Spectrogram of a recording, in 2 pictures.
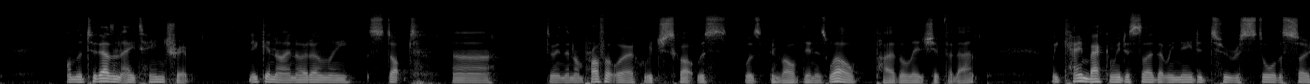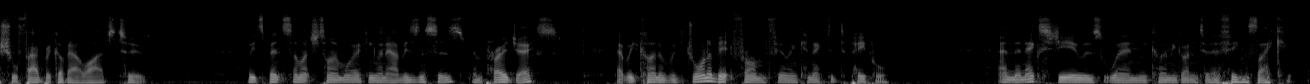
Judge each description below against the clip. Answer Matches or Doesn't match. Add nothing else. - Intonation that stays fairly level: Matches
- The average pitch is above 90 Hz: Matches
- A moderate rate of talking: Matches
